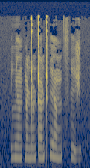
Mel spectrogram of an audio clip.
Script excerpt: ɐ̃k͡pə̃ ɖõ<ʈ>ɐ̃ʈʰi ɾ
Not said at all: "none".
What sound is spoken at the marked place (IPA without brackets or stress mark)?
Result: ʈ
